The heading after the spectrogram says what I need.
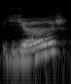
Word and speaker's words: gör: So G followed by Ö is as in the word gör is soft, so it's almost like a y sound, like a y sound, soft y sound, or like the Swedish j, y.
